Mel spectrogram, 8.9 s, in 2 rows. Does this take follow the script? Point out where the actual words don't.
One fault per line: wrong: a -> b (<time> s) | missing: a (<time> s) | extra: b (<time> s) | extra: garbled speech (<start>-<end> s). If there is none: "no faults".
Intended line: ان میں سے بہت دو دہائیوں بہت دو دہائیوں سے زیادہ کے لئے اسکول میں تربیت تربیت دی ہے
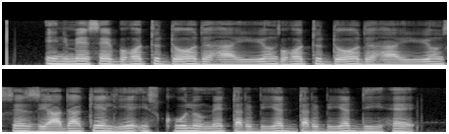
no faults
